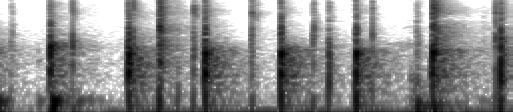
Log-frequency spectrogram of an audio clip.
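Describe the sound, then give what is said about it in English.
A brief round of applause: about eight sharp, evenly spaced hand claps in a quick steady rhythm, like one or two people clapping, over a faint low hum. No one speaks. “Let's get round of applause.”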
